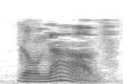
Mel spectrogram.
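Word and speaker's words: Gonâve: Go Nav. Go Nav. Is that right? Yep. That's That's what it is. Go Nav.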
